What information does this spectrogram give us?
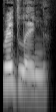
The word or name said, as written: riddling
